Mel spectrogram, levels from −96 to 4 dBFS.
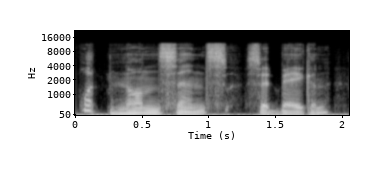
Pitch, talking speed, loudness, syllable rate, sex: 110 Hz, 115 wpm, -17 LUFS, 3.9 syllables/s, male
